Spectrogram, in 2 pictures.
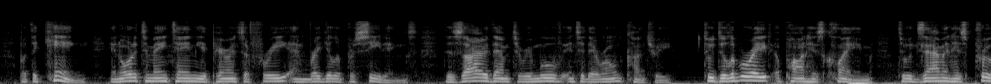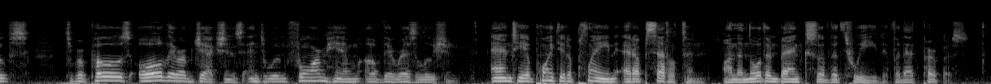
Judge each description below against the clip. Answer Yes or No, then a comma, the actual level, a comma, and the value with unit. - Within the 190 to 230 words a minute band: No, average, 180 wpm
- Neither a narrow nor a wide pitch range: Yes, average, 3.6 semitones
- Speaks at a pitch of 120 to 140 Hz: Yes, low, 135 Hz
